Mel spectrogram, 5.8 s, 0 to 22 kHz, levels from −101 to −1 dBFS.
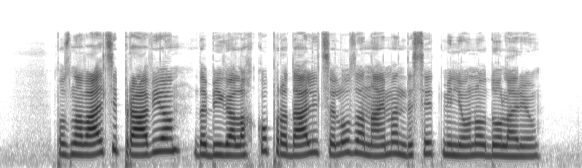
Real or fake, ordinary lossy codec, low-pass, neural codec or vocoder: real; none; 10.8 kHz; none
